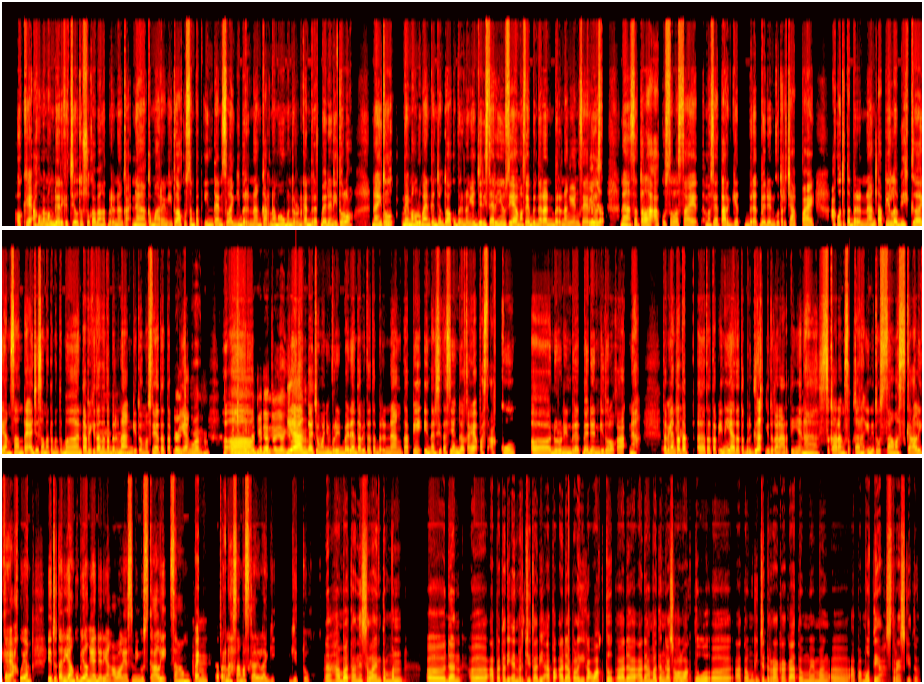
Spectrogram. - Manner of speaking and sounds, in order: chuckle; tapping; in English: "mood"
- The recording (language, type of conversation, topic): Indonesian, advice, Mengapa saya kehilangan motivasi untuk berolahraga meskipun sudah tahu manfaatnya?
